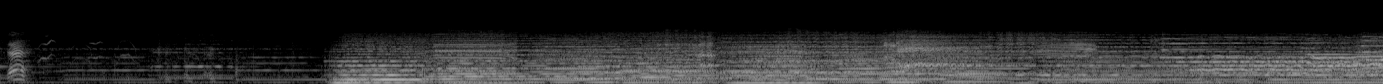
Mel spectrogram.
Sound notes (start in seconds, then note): 0.3 puppies Whimpering; 3.0 mooing; 6.3 bleating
